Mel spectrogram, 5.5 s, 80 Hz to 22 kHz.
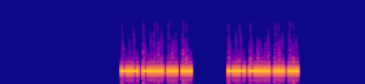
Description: Morse code, heard as a keyed tone, about 43 wpm, 700 Hz. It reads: K6SS K6SS
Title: USA Call Signs - 4 Characters - Repeated 2x - 45wpm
